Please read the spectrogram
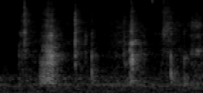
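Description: A few short, faint scrapes and taps of a small cardboard box being handled and opened by hand.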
